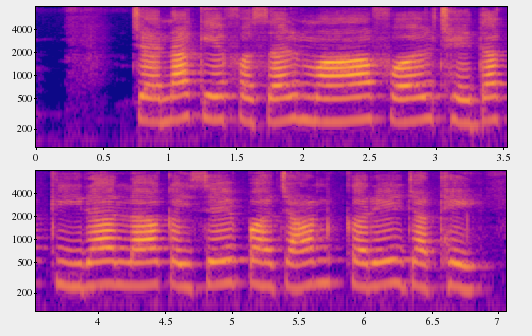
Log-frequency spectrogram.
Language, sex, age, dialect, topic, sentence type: Chhattisgarhi, female, 18-24, Western/Budati/Khatahi, agriculture, question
